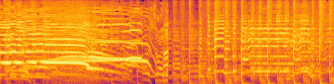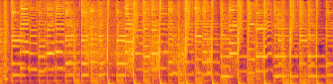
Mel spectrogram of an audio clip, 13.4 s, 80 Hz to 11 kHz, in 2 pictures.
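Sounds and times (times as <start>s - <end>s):
children shouting and cheering while sledding down a snow slope outdoors: 0.0s - 3.4s
steady rhythmic pounding beat: 2.2s - 6.9s, 8.0s - 13.3s.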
